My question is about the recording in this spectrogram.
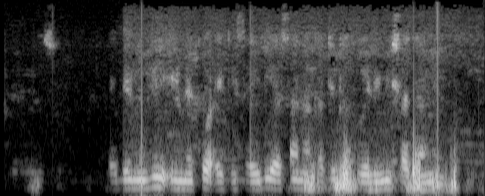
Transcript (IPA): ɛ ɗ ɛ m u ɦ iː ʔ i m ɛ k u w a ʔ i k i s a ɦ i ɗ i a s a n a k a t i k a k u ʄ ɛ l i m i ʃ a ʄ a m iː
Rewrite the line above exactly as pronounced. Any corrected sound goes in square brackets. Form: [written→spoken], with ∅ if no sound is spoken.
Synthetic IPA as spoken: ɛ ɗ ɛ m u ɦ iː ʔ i m ɛ k u w a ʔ i k i s a [ɦ→∅] i ɗ i a s a n a k a t i k a k u [ʄ→∅] ɛ l i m i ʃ a ʄ a m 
